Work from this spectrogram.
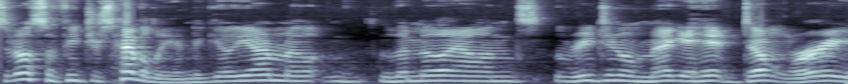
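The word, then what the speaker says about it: Guillaume le Million: For Ravachel, your city, that meant only one thing, Guillermo le Million. If it doesn't rhyme, you're not pronouncing it right.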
